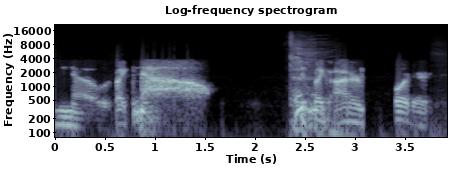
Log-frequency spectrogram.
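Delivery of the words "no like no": mock aggressive harsh whisper, much slower. Recounting an investigation, acting out the reply they got: retelling an aggressive whisper. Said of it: "a really aggressive, like, whisper".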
